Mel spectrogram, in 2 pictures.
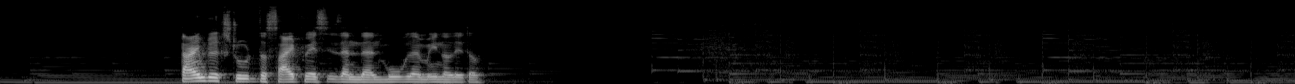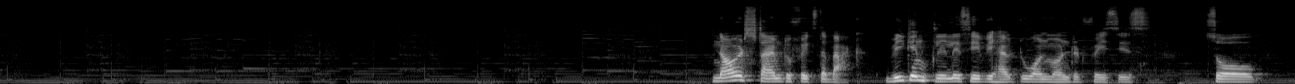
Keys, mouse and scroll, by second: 0.0 shift+middle click, 0.3 middle click, 0.7 shift+middle click, 1.1 click, 1.4 shift+click, 1.8 click, 2.1 middle click, 2.8 e, 6.1 g, 9.2 middle click, 9.7 scroll down 2, 9.9 middle click, 10.3-10.7 scroll up 2, 11.0 click, 11.3 scroll down 1, 11.7 middle click, 12.8 middle click, 13.5 shift+middle click, 14.0 middle click, 14.4 shift+middle click, 15.6 middle click, 16.2-16.5 scroll up 1, 16.5 middle click, 16.9 scroll down 1, 17.2 middle click, 19.2 shift+middle click, 19.8 ctrl+middle click, 20.6 middle click, 21.3 shift+middle click, 22.0 middle click, 22.4 ctrl+middle click, 23.0 shift+middle click, 23.4 middle click, 24.8 middle click.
